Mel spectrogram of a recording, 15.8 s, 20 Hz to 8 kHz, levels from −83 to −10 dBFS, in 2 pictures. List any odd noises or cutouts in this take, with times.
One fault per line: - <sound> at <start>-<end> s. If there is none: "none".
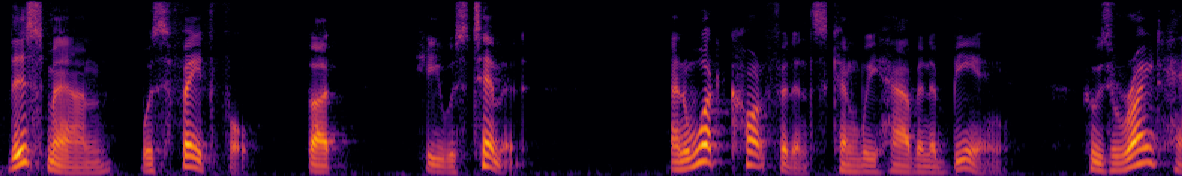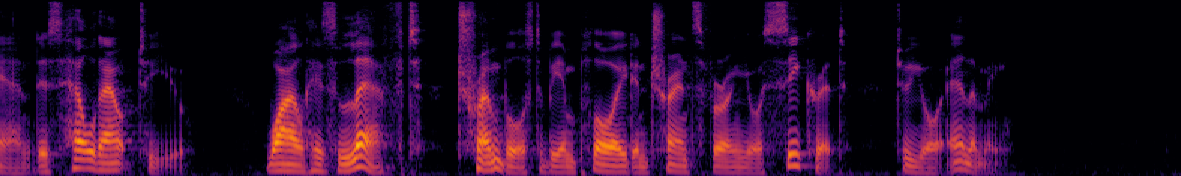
none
